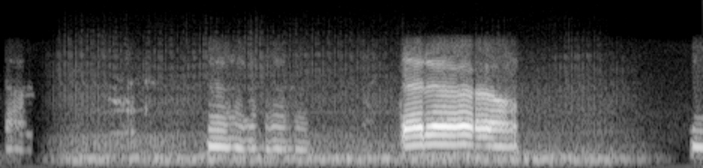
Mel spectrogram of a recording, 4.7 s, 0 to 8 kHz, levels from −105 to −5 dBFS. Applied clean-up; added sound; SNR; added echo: none; Truck; 20 dB; none.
